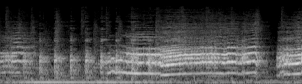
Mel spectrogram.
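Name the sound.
chicken clucking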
